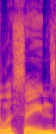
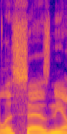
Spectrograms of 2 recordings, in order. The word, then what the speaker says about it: Lesesne: We've seen a lot of people mispronouncing Troy Lesane's name. We get Lesesne all the time. So thank you for getting Lesane right.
